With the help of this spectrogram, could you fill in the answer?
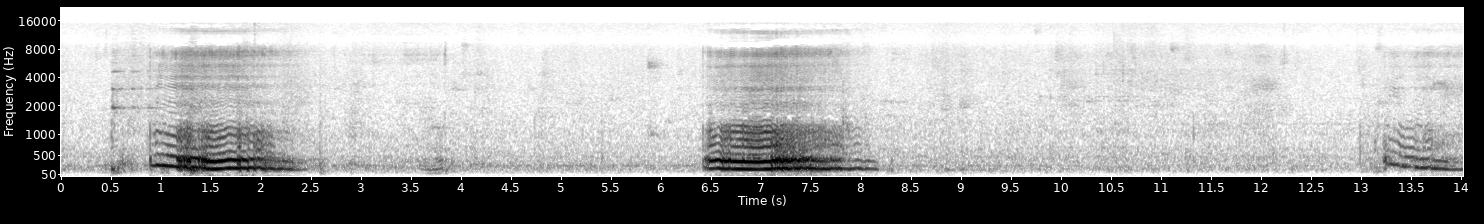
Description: My 12 week old labrador has just one bad habit. He is snoring like a dump truck. Cute but loud.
